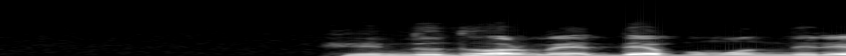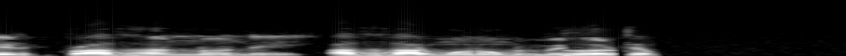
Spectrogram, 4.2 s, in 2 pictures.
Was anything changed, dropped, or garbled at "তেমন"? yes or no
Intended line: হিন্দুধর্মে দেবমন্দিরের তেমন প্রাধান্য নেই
yes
